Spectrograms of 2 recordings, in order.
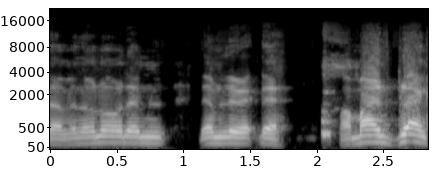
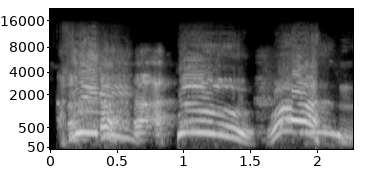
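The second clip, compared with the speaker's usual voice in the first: countdown shout; 12 semitones higher, 3 dB louder, much slower than usual. Pretend. Countdown like Gladiators start.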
